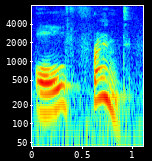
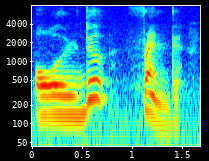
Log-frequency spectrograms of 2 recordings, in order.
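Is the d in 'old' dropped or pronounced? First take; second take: dropped; pronounced. First: The d in old is barely heard. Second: The d in old is clearly pronounced. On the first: The speaker calls it right. "D 소리가 잘 나지 않기 때문에" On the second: The speaker calls it wrong. "이렇게 발음하지 않고"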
